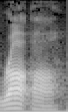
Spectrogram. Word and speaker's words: Ra'ah: This one is pronounced, if you'll write this beside number 11, R-A-W-A-W. Accent on the first syllable, Ra'ah. R-A-W-A-W, Ra'ah, Jehovah Ra'ah.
